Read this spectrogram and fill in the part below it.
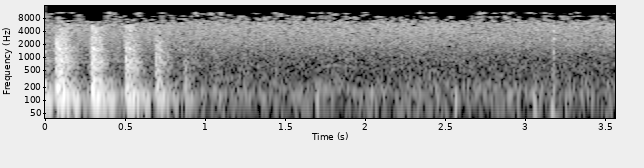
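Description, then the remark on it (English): Four heavy, rapid, loud thuds of pounding on a door, then a quiet stretch of low background noise with a faint bump or two. “Break the door down.”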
